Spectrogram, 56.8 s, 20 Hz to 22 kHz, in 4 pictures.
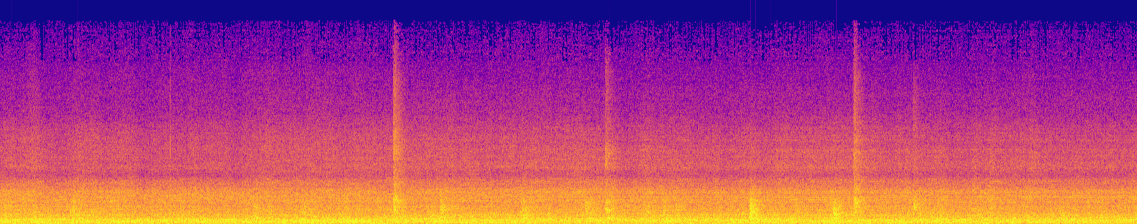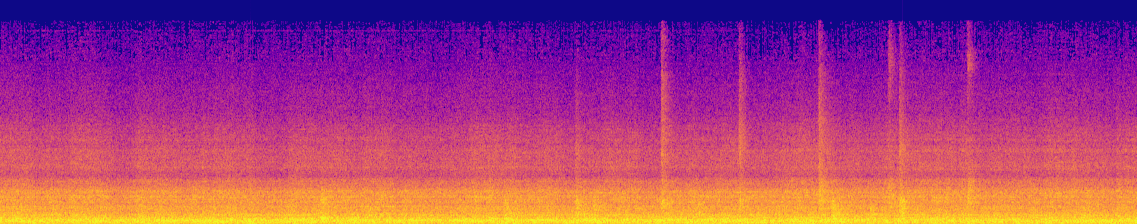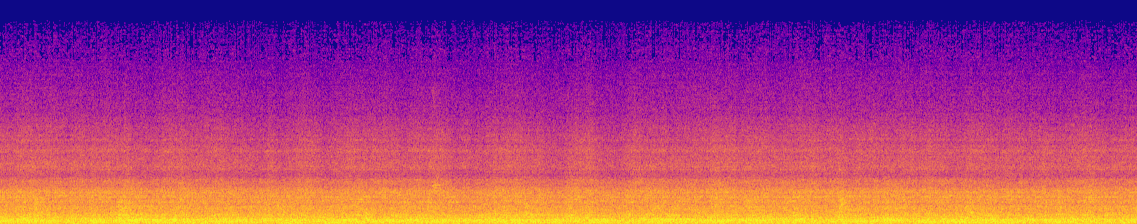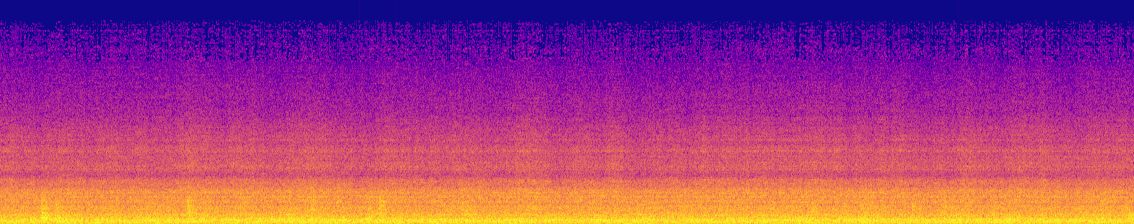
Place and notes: {"title": "workum, het zool: marina building, laundry room - the city, the country & me: laundry room of marina building", "date": "2012-08-04 19:55:00", "description": "tumble dryer in the laundry room\nthe city, the country & me: august 4, 2012", "latitude": "52.97", "longitude": "5.42", "altitude": "255", "timezone": "Europe/Amsterdam"}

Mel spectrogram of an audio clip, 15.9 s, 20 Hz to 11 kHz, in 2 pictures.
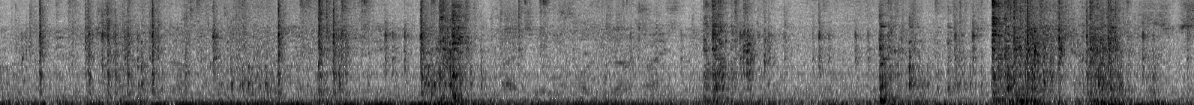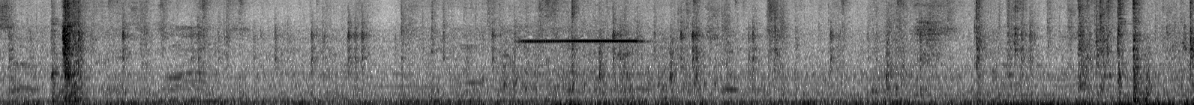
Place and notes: {"title": "Sandown, Isle of Wight, UK - Bus noises", "date": "2013-11-29 12:29:00", "description": "Number 3 bus to Ryde rattling along bumpy roads, conversations, some engine noise", "latitude": "50.66", "longitude": "-1.15", "altitude": "16", "timezone": "Europe/London"}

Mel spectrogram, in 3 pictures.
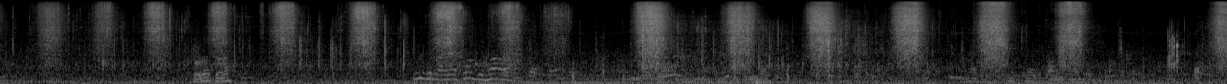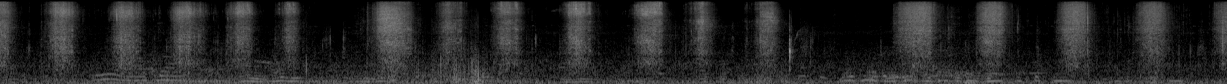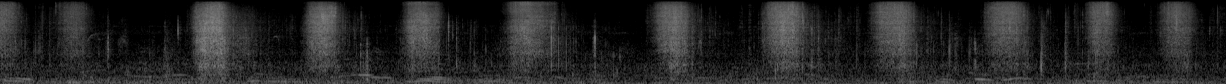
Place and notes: {"title": "Sagaogurayama Tabuchiyamacho, Ukyō-ku, Kyoto, Kyoto Prefecture, Japonia - sweeping", "date": "2018-10-01 10:35:00", "description": "a monk sweeping and washing the sidewalk in front of a shrine. (roland r-07)", "latitude": "35.02", "longitude": "135.67", "altitude": "74", "timezone": "Asia/Tokyo"}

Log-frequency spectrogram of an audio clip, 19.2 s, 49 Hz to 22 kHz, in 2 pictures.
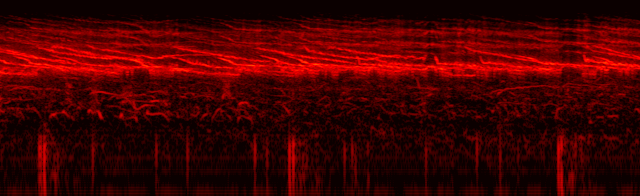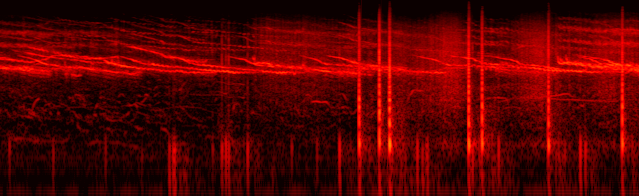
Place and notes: {"title": "South Stoke, Oxfordshire, UK - South Stoke Fireworks", "date": "2015-11-06 19:30:00", "description": "A selection of fireworks from 'South Stoke Fireworks Spectacular'. Recorded using the built-in microphones on a Tascam DR-05.", "latitude": "51.55", "longitude": "-1.13", "altitude": "51", "timezone": "Europe/London"}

